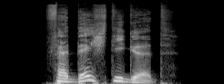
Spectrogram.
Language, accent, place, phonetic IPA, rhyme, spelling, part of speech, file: German, Germany, Berlin, [fɛɐ̯ˈdɛçtɪɡət], -ɛçtɪɡət, verdächtiget, verb, De-verdächtiget.ogg
- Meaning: second-person plural subjunctive I of verdächtigen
